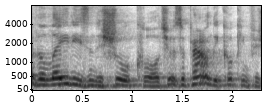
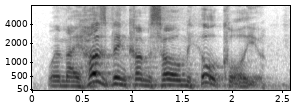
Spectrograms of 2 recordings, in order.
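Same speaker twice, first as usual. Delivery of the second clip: plain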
